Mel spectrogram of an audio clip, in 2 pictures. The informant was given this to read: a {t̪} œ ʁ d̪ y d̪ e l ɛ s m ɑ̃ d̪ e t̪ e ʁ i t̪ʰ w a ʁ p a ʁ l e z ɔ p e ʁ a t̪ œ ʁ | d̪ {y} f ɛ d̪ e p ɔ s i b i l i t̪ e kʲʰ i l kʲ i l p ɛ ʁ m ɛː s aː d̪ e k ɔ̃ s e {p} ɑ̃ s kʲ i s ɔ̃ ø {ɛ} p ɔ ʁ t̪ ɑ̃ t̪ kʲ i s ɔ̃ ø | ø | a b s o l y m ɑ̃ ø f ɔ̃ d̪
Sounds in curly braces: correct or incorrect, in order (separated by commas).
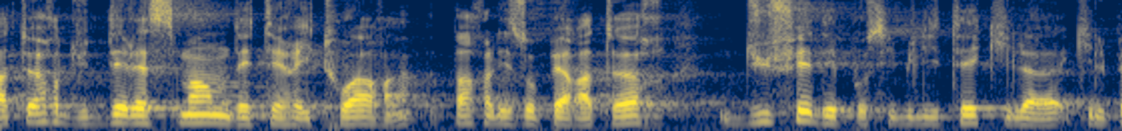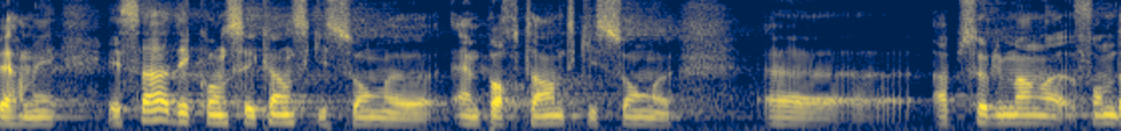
correct, correct, incorrect, incorrect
